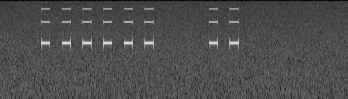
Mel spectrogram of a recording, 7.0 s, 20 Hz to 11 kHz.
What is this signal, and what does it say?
Beep code, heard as a piezo beeper, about 2800 Hz. 6-2.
